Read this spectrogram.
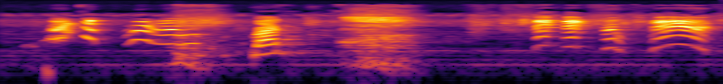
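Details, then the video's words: Hindi-speaking pet parrot indoors. Mixed squeaky, voice-like notes are interrupted by a brief human voice and breathy noise, then end with three clear arched harmonic calls in quick succession. "Parrot Talking| Einstein My Cutest Hindi Speaking And Talking Parrot"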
